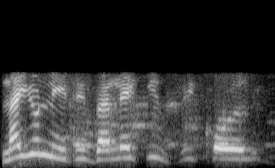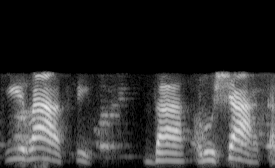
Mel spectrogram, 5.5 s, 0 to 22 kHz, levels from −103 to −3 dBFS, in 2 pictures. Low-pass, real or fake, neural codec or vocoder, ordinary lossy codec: 3.6 kHz; real; none; none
